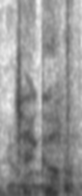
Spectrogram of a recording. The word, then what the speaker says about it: Django: unchained what's your name django d j a n g o the d is silent and soon the hateful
